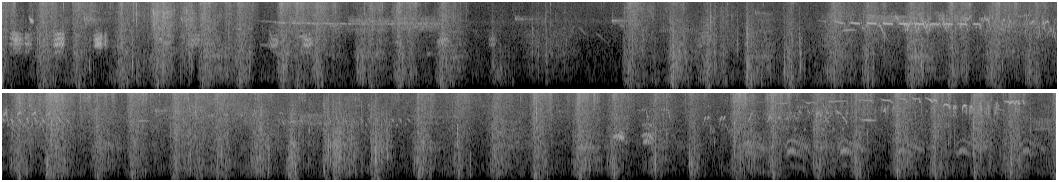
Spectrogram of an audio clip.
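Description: Footsteps swish and crunch through grass and brush at a steady walking pace.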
